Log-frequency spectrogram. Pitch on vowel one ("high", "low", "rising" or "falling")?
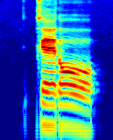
high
